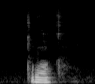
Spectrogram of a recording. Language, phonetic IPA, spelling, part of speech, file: Polish, [twɔk], tłok, noun, LL-Q809 (pol)-tłok.wav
